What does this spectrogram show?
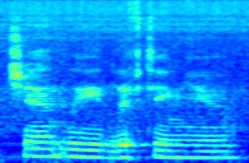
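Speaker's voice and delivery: slow, unhurried guidance with long pauses between phrases; guided meditation. Real, not acted. Monk guiding yogis into an upright sitting posture, slow meditation voice. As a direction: talk them gently into posture, a little softly, leaving space.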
